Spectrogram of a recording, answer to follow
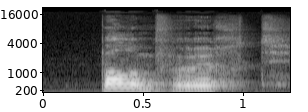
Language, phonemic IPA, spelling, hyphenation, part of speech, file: Dutch, /ˈpɑlm.vrʏxt/, palmvrucht, palm‧vrucht, noun, Nl-palmvrucht.ogg
- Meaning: fruit of a palm tree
